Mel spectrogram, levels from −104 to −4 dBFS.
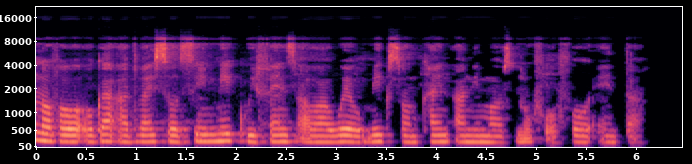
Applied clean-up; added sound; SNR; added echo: none; none; none; none.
